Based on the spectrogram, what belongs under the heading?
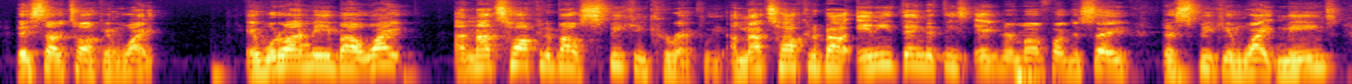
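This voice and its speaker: A man streaming live, talking bluntly and emphatically to his chat, peppering his points with profanity and rhetorical "right?" tags. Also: on the high side. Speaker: streamer reacting and reading chat. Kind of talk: casual livestream rant.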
